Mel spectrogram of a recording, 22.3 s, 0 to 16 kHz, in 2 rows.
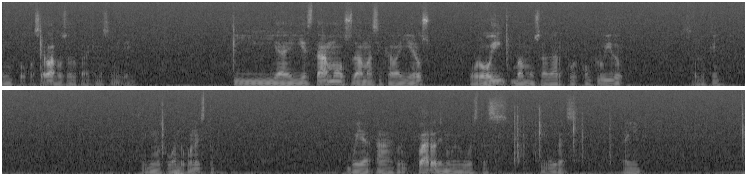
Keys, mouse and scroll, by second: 0.9-1.3 ctrl+scroll down 2, 2.6 click, 3.0 click, 3.7-4.3 ctrl+scroll down 2, 4.9-5.2 ctrl+scroll up 3, 5.3 click, 5.9-6.3 scroll up 2, 6.7-7.4 scroll down 4, 8.0 ctrl+scroll down 2, 8.6-8.9 ctrl+scroll up 2, 9.7 ctrl+click, 12.1 click, 13.1 click, 14.1 shift+click, 14.8 shift+click, 16.1-18.0 shift+drag, 19.8 ctrl+g, 21.0 scroll down 2.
